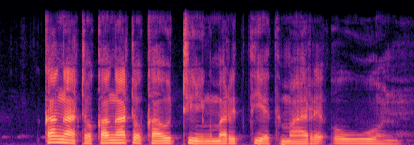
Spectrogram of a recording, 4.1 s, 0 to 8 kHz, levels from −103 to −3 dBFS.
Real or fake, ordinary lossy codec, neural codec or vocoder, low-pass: real; none; none; 7.2 kHz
